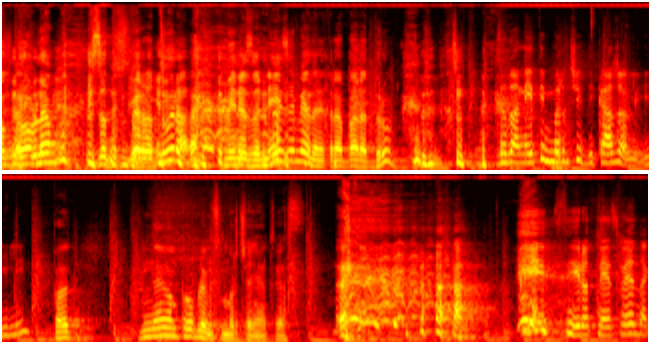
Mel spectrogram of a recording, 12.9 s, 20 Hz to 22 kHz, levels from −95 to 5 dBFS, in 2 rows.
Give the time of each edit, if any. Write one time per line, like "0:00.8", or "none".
0:05.0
